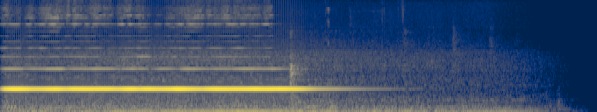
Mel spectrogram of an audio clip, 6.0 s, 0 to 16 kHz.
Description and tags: Singing Glass 1
Running my finger around the rim of a glass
